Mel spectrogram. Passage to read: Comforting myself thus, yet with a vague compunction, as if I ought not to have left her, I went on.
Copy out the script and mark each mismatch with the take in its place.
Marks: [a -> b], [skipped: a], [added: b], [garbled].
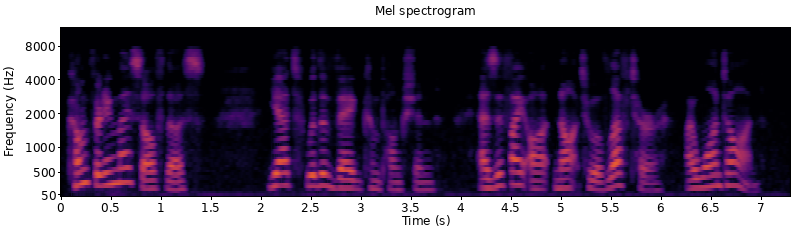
Comforting myself thus, yet with a vague compunction, as if I ought not to have left her, I [went -> want] on.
